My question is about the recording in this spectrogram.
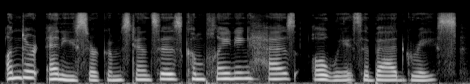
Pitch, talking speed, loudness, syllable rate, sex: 225 Hz, 115 wpm, -16 LUFS, 4.2 syllables/s, female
